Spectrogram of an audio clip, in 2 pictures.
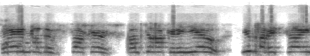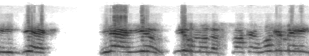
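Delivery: very high-pitched, jeering yell. Re-enacting, when asked, what was yelled at a rally: re-enacting a mocking rally yell. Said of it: "can you say it like you said it at the rally?".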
